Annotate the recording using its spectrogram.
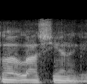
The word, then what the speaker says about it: La Cienega: Over on, that street out that way, La Cienega. Is that how you say it? – La Cienega, yeah.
